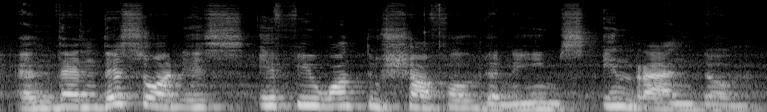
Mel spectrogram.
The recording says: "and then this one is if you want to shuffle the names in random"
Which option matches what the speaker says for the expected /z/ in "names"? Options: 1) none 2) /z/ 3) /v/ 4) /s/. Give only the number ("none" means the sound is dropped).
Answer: 4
